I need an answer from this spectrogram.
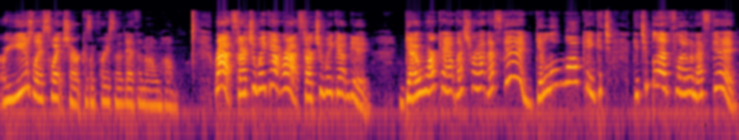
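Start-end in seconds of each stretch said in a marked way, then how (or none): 3.2-11.0 higher, louder, lively encouragement; upbeat cheering-on. Real, not acted. Vlogger cheering a viewer's early workout, upbeat and higher.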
